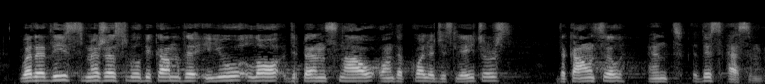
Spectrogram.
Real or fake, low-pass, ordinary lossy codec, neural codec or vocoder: fake; 7.2 kHz; none; vocoder, 44.1 kHz, 128 mel bands every 256 samples, BigVGAN v2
